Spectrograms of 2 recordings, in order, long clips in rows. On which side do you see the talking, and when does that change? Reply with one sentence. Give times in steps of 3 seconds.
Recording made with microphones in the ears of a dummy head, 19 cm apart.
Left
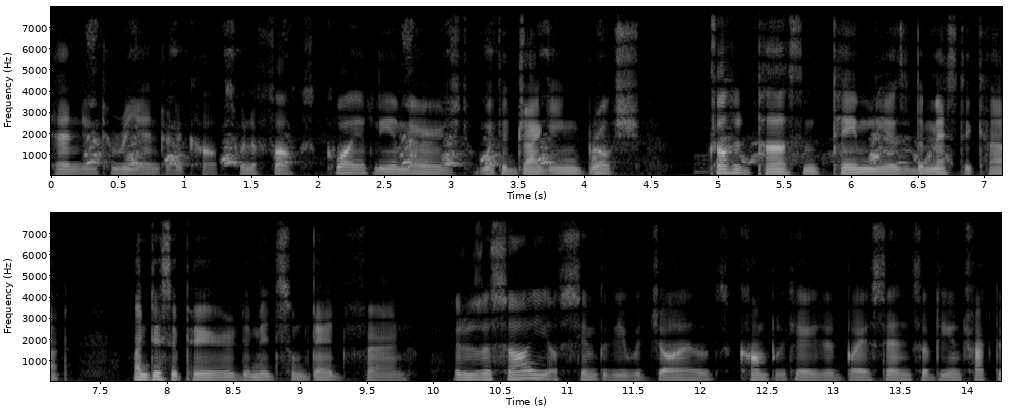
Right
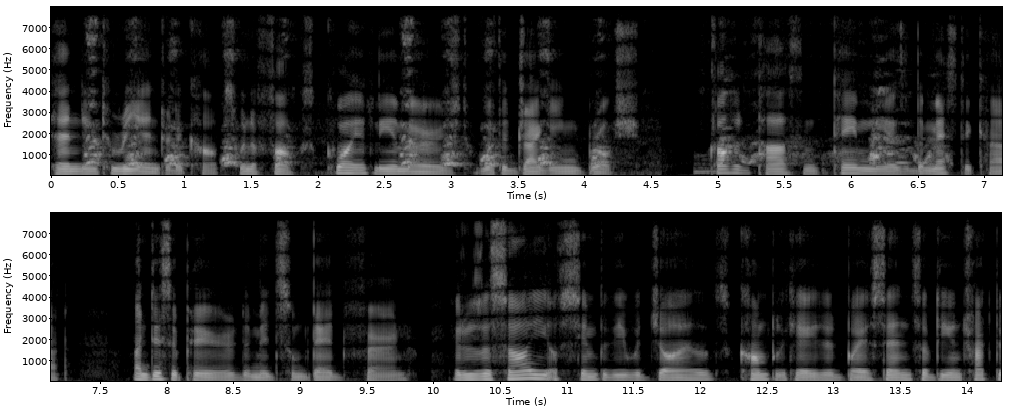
You can hear the talking on the right from 0 s, in the centre from 3 s and on the right from 9 s.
